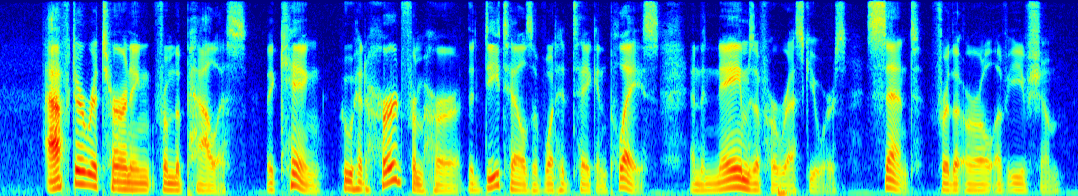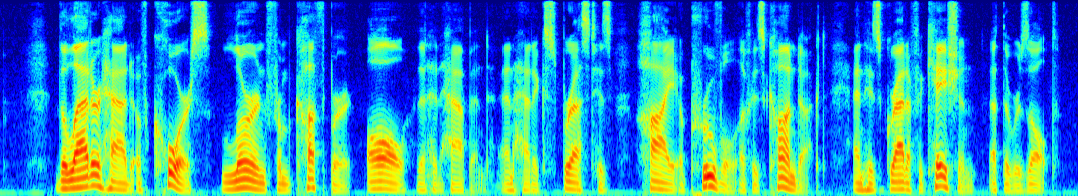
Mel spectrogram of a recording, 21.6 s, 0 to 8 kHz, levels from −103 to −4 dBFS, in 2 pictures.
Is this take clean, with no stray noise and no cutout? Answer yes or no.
yes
